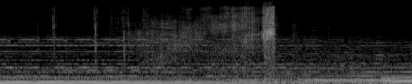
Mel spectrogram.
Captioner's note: paper tearing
